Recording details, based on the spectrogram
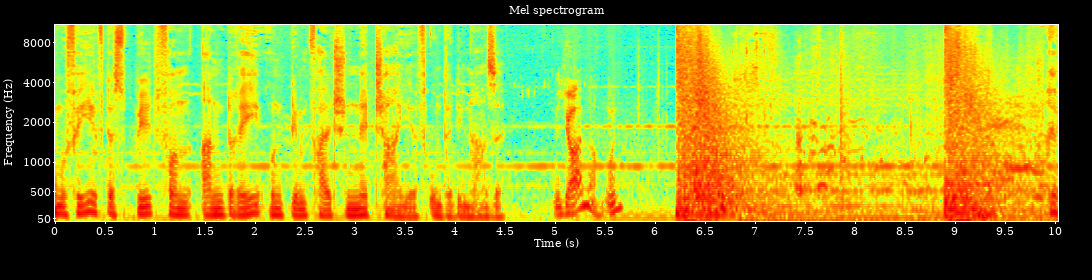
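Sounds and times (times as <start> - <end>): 
speech: 0.0 - 5.8
loud gunshots with decay: 6.2 - 7.1, 8.9 - 9.7.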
